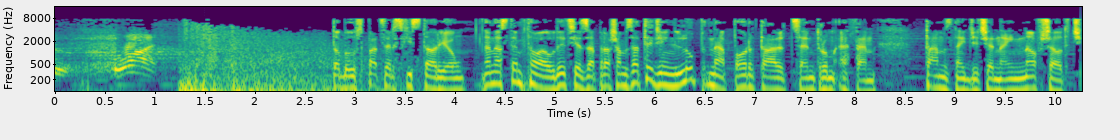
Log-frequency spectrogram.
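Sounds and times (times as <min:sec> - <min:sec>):
speech: 0:00.6 - 0:01.2, 0:02.8 - 0:10.2
explosive demolition blast of a power plant chimney: 0:01.2 - 0:04.0.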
